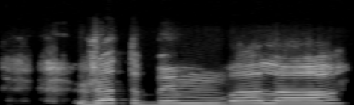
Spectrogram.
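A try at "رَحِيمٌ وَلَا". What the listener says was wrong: So just remember we need to hold for 2 seconds for our nasal sound. Ratbim wala.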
